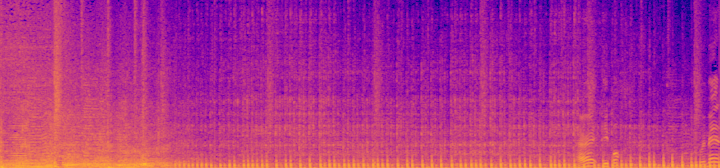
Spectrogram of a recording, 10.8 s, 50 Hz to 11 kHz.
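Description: Music over riding sound for the first two seconds or so. Then a Yamaha YFZ450R quad's single-cylinder four-stroke engine idles with an even, rapid pulse.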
